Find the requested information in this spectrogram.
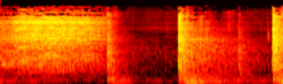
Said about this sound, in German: Jetzt ist der Mann vom Schlüsseldienst gefragt. Der Zollfahndungsdienst hatte ihn vorsorglich bestellt. Die Tür wird gewaltsam geöffnet.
